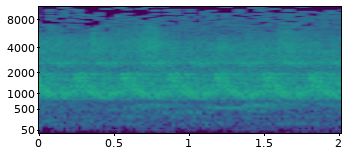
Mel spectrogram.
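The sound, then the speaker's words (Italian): Alarms go off during a power cut, a faint electronic wail that rises and falls in a steady repeating cycle, with no voices. “sono un po' gli allarmi che saltano, perché quando manca la corrente potrebbero essere i ladri”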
